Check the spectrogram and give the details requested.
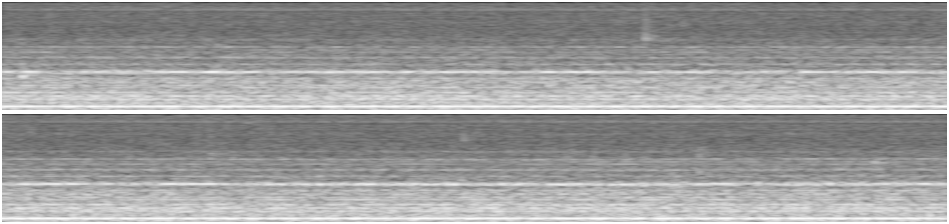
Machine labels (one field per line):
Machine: pump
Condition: normal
